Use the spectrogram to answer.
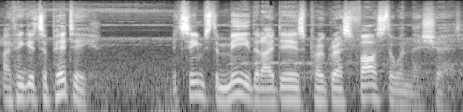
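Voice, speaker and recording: A man plays a male adventurer in a fantasy video game, courteous and inquisitive. His voice is mid-pitched with a very varied melody, and his phrasing stays polite, calm and diplomatic. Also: slight background noise, close to an everyday voice. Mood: gently questioning. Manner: polite, measured. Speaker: player protagonist. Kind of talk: fantasy game dialogue acting.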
